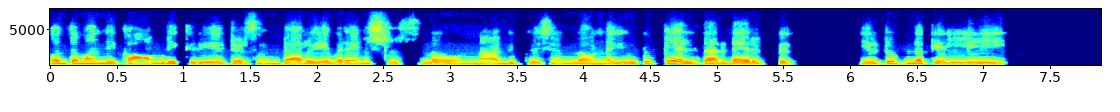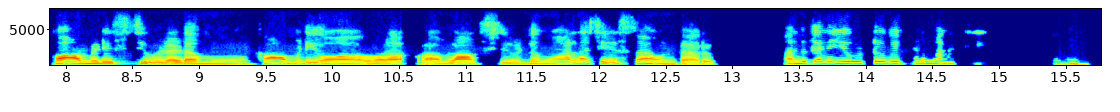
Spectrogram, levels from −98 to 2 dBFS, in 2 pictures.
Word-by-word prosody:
కొంతమంది 245 0 +2
comedy 225 +2 +3
creators 220 -1 -1
ఉంటారు 200 -1 +1
ఎవరైనా 230 +2 0
స్ట్రెస్‌లో 220 0 -4
ఉన్నా, 200 -1 -1 0.2
డిప్రెషన్‌లో 210 0 -2
ఉన్నా, 200 0 -1
యూట్యూబ్‌కే 250 +6 +2
ఎళ్తారు 230 -3 +2
డైరెక్ట్. 200 -1 0 0.6
యూట్యూబ్‌లోకెళ్లి 230 -2 0 1.0
కామెడీస్ 235 +1 +5
చూడడము, 205 -3 +1 0.3
కామెడీ 220 0 +2
వా 205 - +1 0.3
వ్లా 210 0 +2 0.2
వ్లా - - 0
వ్లాగ్స్ 215 0 +3
చూడడము, 200 -1 -4
అలా 250 +4 -1
చేస్తా 230 +2 -1
ఉంటారు. 180 -2 -4 0.6
అందుకని 285 +4 0
యూట్యూబ్ 270 +1 0
ఇప్పుడు 235 -1 -7
మనకి 225 0 -8 0.6
హ్మ్. 205 -3 -3
220 Hz, 110 wpm, -19 LUFS, 210-235 Hz, 1.0 s, కామెడీస్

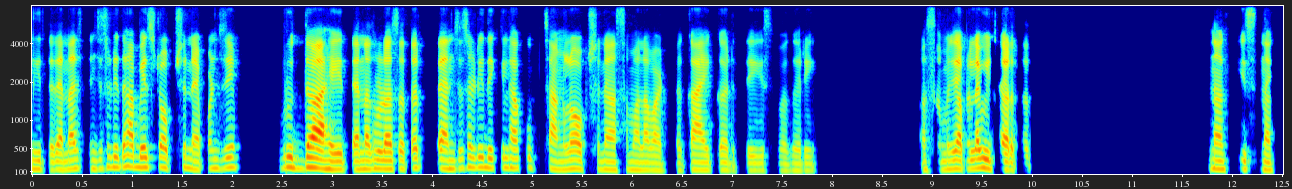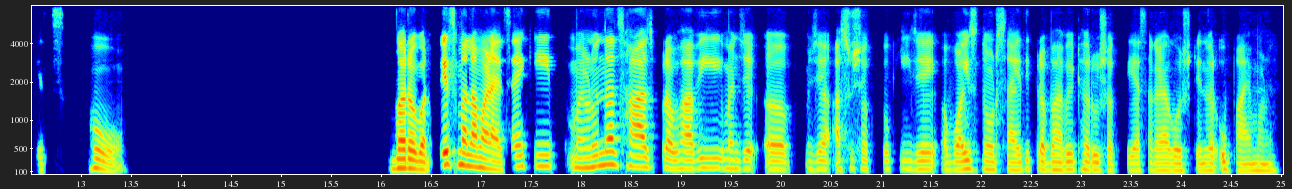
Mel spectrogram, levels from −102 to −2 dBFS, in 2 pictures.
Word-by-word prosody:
लिहता, 145 -2 -5
त्यांना 140 +2 +2
त्यांच्यासाठी 155 +3 -6
तर - - +1
हा 190 - +3
बेस्ट 175 +1 -1
ऑप्शन 170 0 -3
आहे. 140 -1 +1
पण 160 - -5
जे 170 +3 -2 0.5
वृद्ध 175 -1 0
आहेत 150 -5 +8
त्यांना 140 +1 +2
थोडासा 150 -1 +2
तर, 170 - +3 0.2
त्यांच्यासाठी 160 +3 0
देखील 170 0 -4
हा 160 - +2
खूप 170 - -11
चांगला 145 0 +1
ऑप्शन 145 -1 -2
आहे 135 - +3
असं 135 +1 -8
मला 130 -1 -3
वाटतं. 125 0 -6
"काय 130 -2 +1
करतेस 125 -1 -8
वगैरे.?" 120 0 -9 1.1
असं 135 - -10
म्हणजे 145 +2 +2
आपल्याला 150 +2 +4
विचारतात. 145 -4 +1 1.8
नक्कीच, 145 -1 -2
नक्कीच. 125 -2 -5 0.5
हो. 140 -9 -2 2.7
बरोबर. 160 -4 +8
तेच 220 0 +9
मला 205 -4 +7
म्हणायचंय, 160 +2 +4
की 195 +1 -2 0.2
म्हणूनच 195 +7 +2
हा 185 -2 +5 0.2
प्रभावी 160 +1 0
म्हणजे 155 0 -4
अ, - - -4
म्हणजे 140 +1 -4
असू 150 - -5
शकतो, 145 -1 -7
की 145 0 -12
जे 145 +1 -1
व्हॉईस 140 +2 -1
नोट्स 135 -2 -4
आहेत, 130 0 -1
ती 150 - -6
प्रभावी 135 0 -1
ठरू 130 -2 -2
शकते 125 -1 -8
या 125 - -3
सगळ्या 125 0 -4
गोष्टींवर 120 +1 -4
उपाय 120 -4 -4
म्हणून. 120 0 -5
145 Hz, 150 wpm, -28 LUFS, 130-160 Hz, 2.7 s, तेच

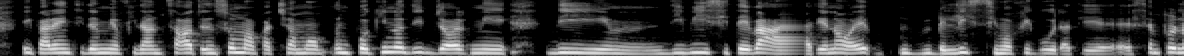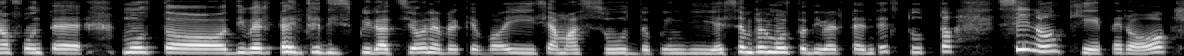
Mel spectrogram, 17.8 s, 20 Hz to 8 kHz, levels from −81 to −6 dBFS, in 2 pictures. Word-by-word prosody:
i 220 - -4
parenti 210 +1 0
del 205 0 +2
mio 210 -1 +1
fidanzato, 200 +1 -2
insomma, 210 +2 +1
facciamo 195 +1 -3
un 215 -1 0
pochino 250 +4 +2
di 235 -2 -4
giorni 200 -1 +1 0.3
di 210 -1 0
mhmm, 170 -2 -8
di 205 +4 -5
visite 215 -1 +1
varie, 175 -3 0
no, 205 -1 0
è, 215 +3 +2 0.2
mhmm,bellissimo, 190 +1 -2
figurati, 170 -5 -6
è 165 0 -6
sempre 220 +6 -1
una 215 -1 +1
fonte 215 -2 +1 0.3
molto 225 -4 +5
divertente 230 +3 +4
di 215 - -2
ispirazione 210 +2 +1
perché, 195 -1 -4
poi, 195 +2 -3
siamo 195 0 -1
a 190 - 0
sud, 195 -2 -5
quindi 195 -1 -5
è 190 - +2
sempre 255 +5 +3
molto 240 -3 +4
divertente 200 0 -3
il 265 - -14
tutto. 235 +3 -3 0.3
Se 390 -1 +3
non 295 -3 +2
che, 200 -8 -2
però, 205 +4 0
205 Hz, 150 wpm, -20 LUFS, 195-225 Hz, 0.3 s, molto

